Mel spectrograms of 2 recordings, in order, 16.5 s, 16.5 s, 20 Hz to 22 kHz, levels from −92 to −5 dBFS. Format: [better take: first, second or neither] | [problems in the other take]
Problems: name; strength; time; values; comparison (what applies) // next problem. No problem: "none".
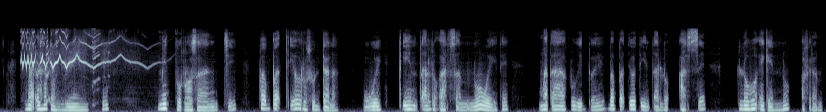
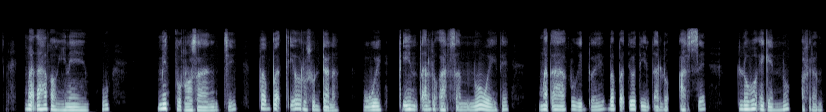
second | noise reduction (neural diffusion model UNIVERSE++)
